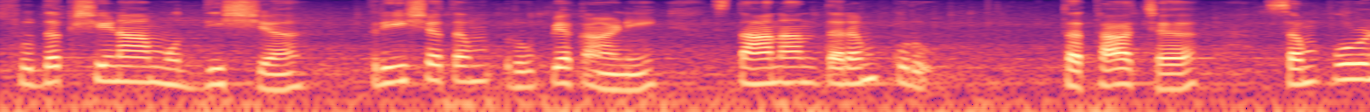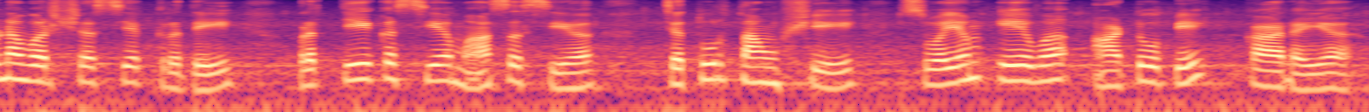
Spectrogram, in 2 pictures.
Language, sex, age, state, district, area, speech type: Sanskrit, female, 45-60, Karnataka, Dakshina Kannada, urban, read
